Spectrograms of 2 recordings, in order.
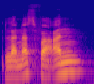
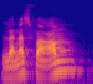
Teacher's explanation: تو یہ نون میم سے بدل دیں گے، مم ہو جائے گا، من، این کی ساؤنڈ نہیں نکلے گی، ایم کی ساؤنڈ نکلے گی، میم بعدی غنہ بھی ہوگا۔ · عین کی جو تنوین ہے اس کو میم سے بدل دیں گے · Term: اقلاب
